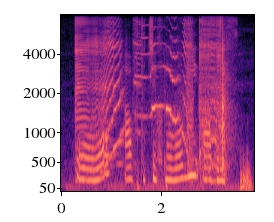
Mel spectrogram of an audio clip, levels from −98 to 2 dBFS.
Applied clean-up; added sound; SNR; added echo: none; Squeak; 2 dB; none.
